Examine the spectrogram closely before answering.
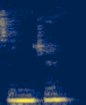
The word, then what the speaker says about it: St. John: Do you pronounce it singing? I remember doing Jire at school and St. John was actually pronounced singing for that book, but I don't know whether it still is.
